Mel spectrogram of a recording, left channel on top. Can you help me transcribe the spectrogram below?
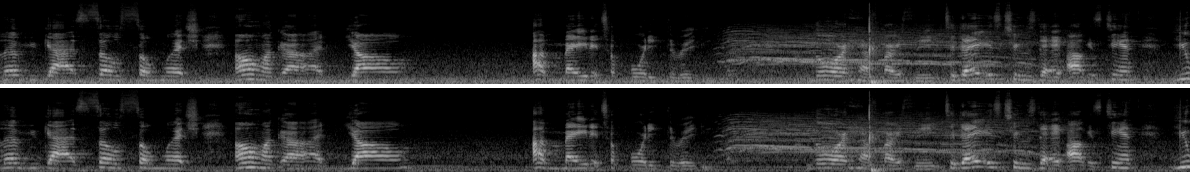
love you guys so much. Oh my God, y'all, I made it to 43. Lord have mercy. Today is Tuesday, August 10th. You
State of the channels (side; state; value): left; noise; rumble, 9 dB below the sound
